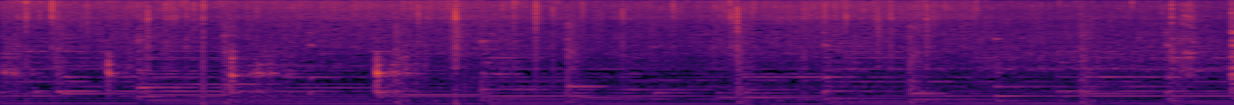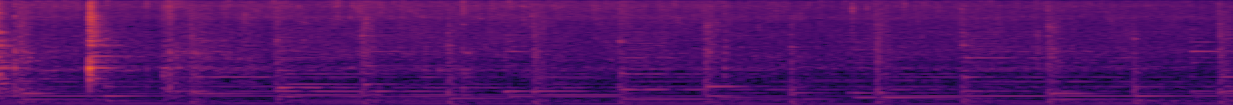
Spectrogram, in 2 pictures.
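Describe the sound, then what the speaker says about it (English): Onion stir-frying in a pan for a Hong Kong style creamy corn soup, an even sizzle with frequent clacks and scrapes of the utensil against the pan, close and continuous with no speech. "So we're going to stir fry our onion"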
